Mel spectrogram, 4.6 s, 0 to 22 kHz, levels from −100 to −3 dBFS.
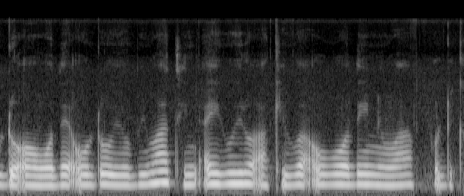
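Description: Nothing in this recording stands out as a technical fault, so there's nothing to point to anywhere along it.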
